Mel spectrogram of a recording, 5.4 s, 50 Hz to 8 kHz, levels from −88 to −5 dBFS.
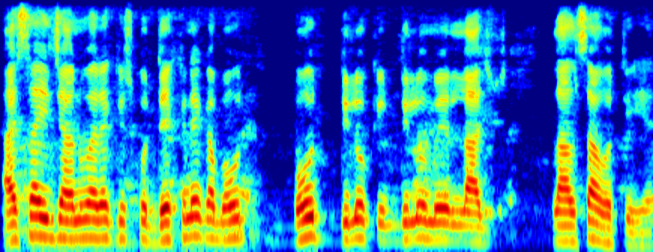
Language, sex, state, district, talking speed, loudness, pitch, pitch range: Hindi, male, Bihar, Vaishali, 200 wpm, -17 LUFS, 160 Hz, 140-170 Hz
